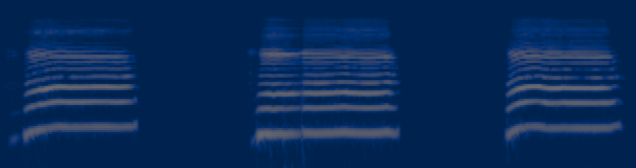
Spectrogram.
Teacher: ये मोटा हा होगा, इसको गले से नहीं मुंह से पढ़ा जाएगा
